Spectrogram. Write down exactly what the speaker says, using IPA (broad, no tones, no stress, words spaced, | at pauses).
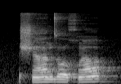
ʃãdoχʷɑ̃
